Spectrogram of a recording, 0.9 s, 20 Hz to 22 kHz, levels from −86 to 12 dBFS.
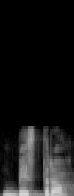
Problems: background conversations at intervals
